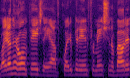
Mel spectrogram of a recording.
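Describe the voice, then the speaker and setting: This man's voice has a bright, sharp tone and sits at a high pitch. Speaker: attorney giving seminar talk. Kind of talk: lecture. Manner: fast.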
